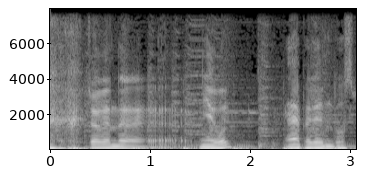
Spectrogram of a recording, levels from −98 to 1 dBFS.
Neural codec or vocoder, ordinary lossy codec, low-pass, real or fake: none; none; none; real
